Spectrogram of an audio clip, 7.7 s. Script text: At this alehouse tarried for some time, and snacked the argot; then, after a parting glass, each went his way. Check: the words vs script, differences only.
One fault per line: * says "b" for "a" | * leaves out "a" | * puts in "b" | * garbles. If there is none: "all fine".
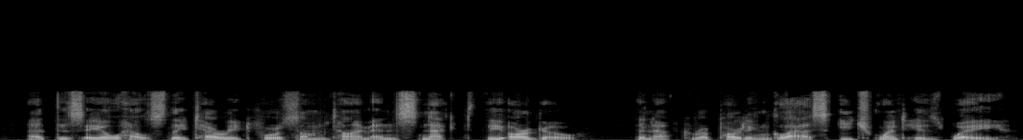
* puts in "they"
